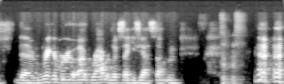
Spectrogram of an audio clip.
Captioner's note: laughs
